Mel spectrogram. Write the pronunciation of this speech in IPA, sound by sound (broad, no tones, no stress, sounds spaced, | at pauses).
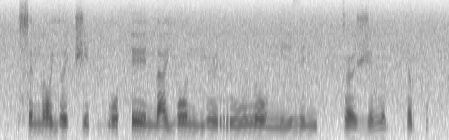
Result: s ə n ɔ j ə t͡ʃ e ɡ͡b o h e n a j o n j ø r u l o n i ð i n kː œ ʒ ə l ə kʷ h œ kʷ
